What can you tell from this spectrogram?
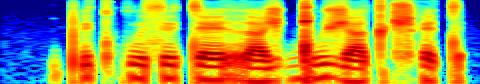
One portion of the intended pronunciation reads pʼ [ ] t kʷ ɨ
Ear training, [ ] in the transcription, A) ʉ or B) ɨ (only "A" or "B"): B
